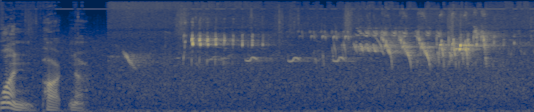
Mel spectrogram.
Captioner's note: birds twittering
